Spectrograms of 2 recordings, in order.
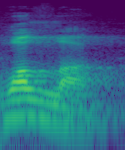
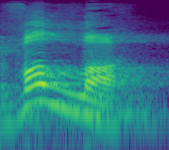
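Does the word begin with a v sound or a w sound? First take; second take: w; v. First: The word begins with a w sound. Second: The word begins with a v sound. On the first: "you've heard Turks when they say, for example" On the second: "So you see the waw turns into a v"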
